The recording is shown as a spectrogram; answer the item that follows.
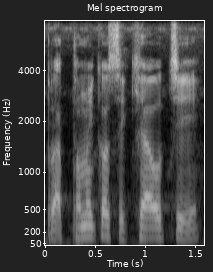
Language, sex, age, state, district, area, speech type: Odia, male, 30-45, Odisha, Kendrapara, urban, spontaneous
